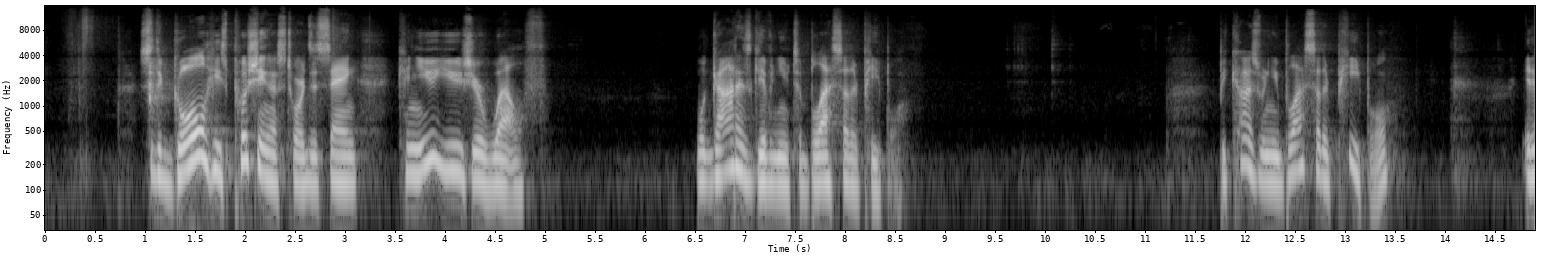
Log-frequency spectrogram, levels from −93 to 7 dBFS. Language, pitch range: English, 120-170 Hz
